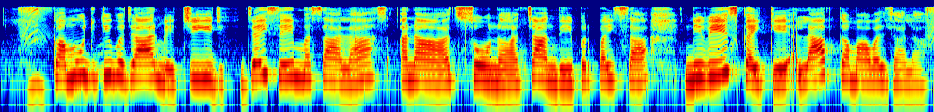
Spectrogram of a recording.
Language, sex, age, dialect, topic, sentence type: Bhojpuri, female, 18-24, Western, banking, statement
